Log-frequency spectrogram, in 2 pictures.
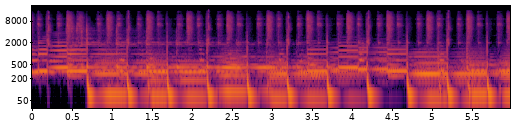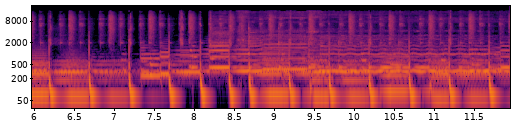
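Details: Upbeat electronic dance music with a steady thumping beat and bright synth chords, no animal heard.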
